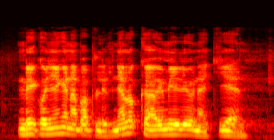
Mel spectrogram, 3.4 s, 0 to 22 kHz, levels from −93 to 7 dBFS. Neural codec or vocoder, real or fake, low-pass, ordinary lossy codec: none; real; 10.8 kHz; none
